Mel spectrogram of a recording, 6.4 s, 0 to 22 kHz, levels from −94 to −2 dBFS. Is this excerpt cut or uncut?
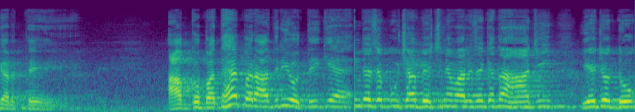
cut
